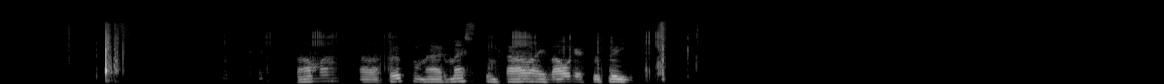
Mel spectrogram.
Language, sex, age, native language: Icelandic, male, 60-69, Icelandic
